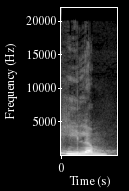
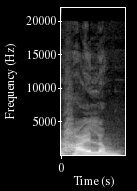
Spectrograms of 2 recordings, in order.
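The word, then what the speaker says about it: hilum: एक notch present होता है जिसे कहते हैं हीलम. ठीक है, और हाइलम, जो भी आप कहना चाहते हो. ठीक है, आपकी प्रोनाउंसिएशन पे डिपेंडेंट है, हीलम या हाइलम.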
